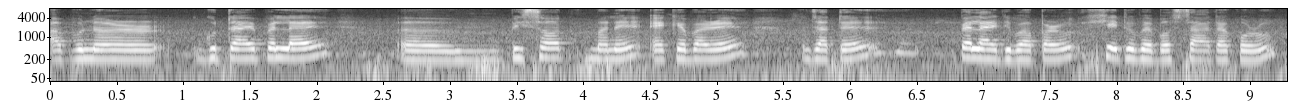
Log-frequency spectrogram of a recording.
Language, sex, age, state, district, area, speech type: Assamese, female, 18-30, Assam, Sonitpur, rural, spontaneous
